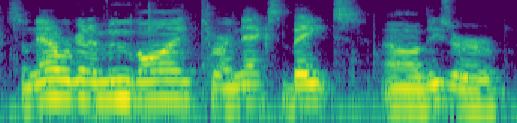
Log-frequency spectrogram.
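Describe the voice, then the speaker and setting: A man's voice: fairly high pitch, moderate pace, a little hiss or hum. Easygoing man reviewing fishing baits. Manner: relaxed, chatty, many ums and uhs. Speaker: fishing channel host. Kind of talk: casual bait review.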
